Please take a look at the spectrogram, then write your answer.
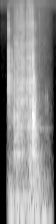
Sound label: cassette eject push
